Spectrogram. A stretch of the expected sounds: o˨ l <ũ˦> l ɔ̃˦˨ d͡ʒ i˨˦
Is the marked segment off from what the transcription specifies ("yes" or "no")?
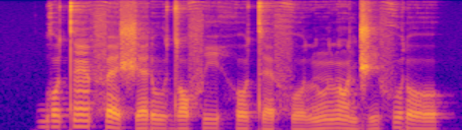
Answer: yes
